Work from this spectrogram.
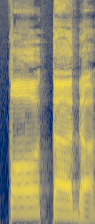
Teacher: Tiga-tiga tu semuanya adalah huruf yang datang daripada hujung lidah akan kena pada pangkal gigi, tempat tumbuh gigi belah atas. Kan, siapa yang dah ikut sebelum ni seminar makhraj huruf, saya yakin bila saya cerita ni tuan-puan faham lah.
